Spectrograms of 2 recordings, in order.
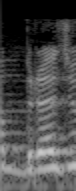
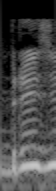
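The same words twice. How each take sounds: First: ब्रज with a short a; correct vowel. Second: ब्रिज with a short i; wrong vowel. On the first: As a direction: say ब्रज as braj. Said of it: "ब्रज होता है". (सही ब्रज, अ के साथ) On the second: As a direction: say ब्रिज as brij. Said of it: "ब्रिज नहीं होता". (गलत ब्रिज, इ की मात्रा के साथ) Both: Shown as a demonstration.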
